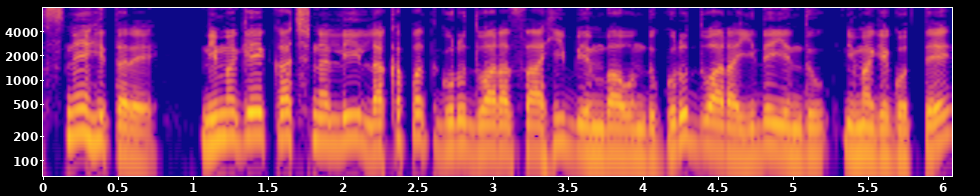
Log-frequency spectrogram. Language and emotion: Kannada, neutral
